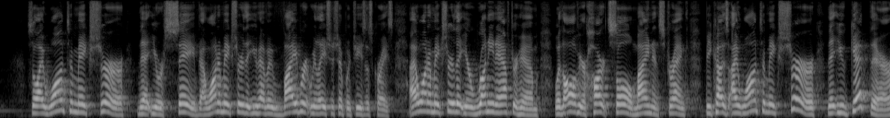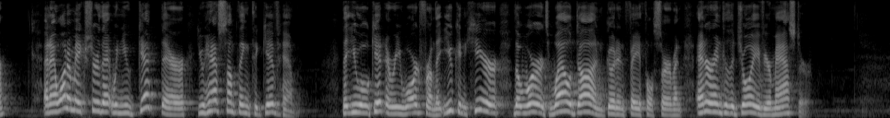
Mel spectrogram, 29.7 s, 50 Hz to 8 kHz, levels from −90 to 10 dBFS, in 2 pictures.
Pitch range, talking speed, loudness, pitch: 160-210 Hz, 190 wpm, -30 LUFS, 185 Hz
